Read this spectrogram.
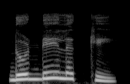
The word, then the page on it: ದೊಡ್ಡಲಕ್ಕಿ: doḍḍa lakki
